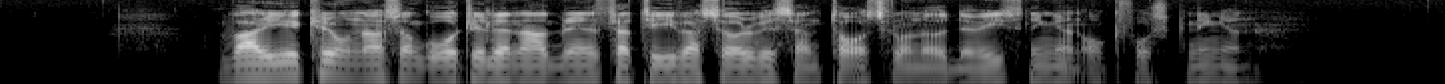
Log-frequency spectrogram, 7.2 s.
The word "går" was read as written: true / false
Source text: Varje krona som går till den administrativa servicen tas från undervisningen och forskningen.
true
